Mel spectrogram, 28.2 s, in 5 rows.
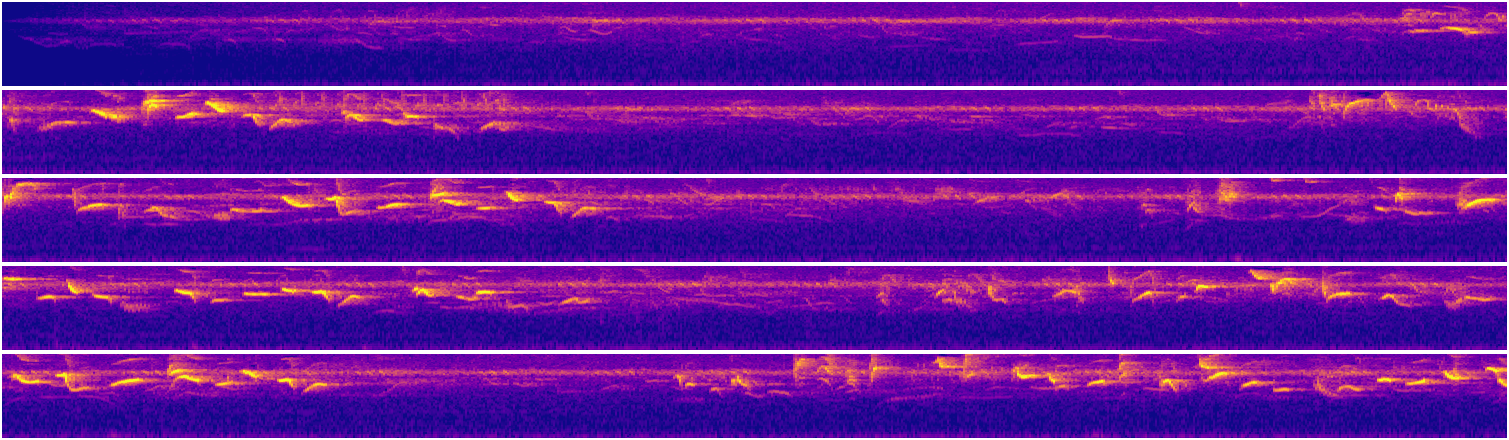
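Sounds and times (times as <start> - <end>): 
bird twittering: 5.2 - 7.8, 9.4 - 28.2.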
